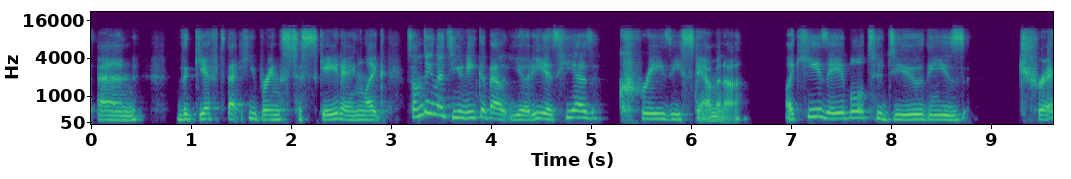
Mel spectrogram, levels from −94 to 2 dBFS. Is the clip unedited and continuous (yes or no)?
yes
